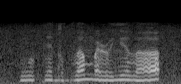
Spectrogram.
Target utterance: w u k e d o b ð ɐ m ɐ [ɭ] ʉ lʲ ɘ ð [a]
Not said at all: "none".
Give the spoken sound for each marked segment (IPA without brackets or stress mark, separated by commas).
ɭ, ɐ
